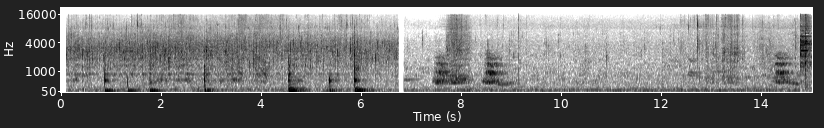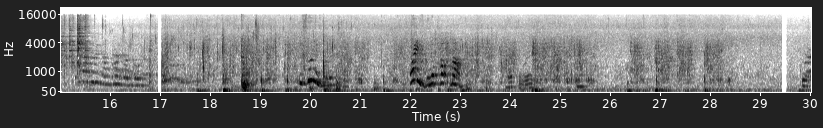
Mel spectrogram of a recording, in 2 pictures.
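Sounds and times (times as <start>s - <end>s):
butter sizzling in frying pan: 0.1s - 6.8s, 9.1s - 30.0s
wooden spatula knocking pan: 0.2s - 6.3s, 17.2s - 25.7s.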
